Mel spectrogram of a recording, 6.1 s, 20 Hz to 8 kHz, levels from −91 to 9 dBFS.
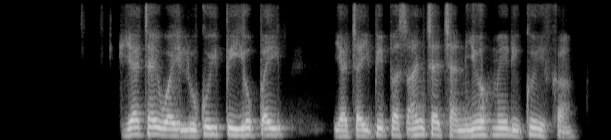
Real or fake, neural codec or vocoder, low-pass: fake; codec, 24 kHz, 0.9 kbps, DualCodec; 7.2 kHz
